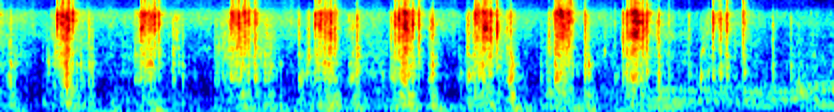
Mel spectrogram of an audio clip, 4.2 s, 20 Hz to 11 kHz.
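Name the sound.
ratchet tightening a part on Ford 7.3 Powerstroke A/C repair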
